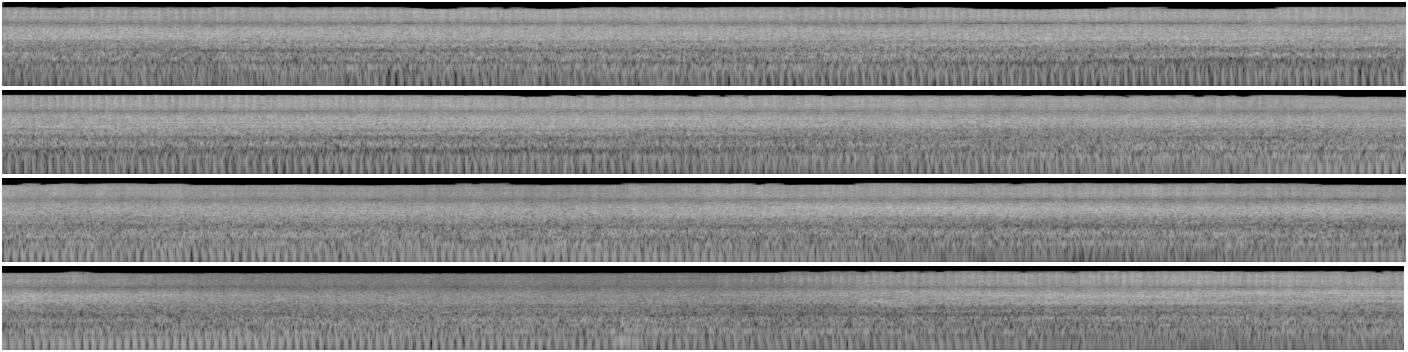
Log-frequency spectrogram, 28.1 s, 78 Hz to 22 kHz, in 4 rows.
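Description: Murray 12 hp riding lawn mower, its rebuilt engine running steadily at working speed while it cuts long grass. The sound eases a little for a few seconds near the end as the mower moves off, then comes back.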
